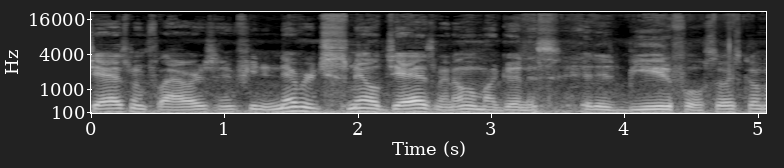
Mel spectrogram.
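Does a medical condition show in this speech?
No.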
